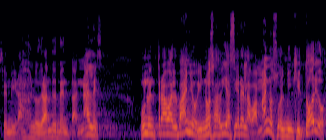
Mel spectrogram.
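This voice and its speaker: A Honduran man in his sixties, a pastor preaching a sermon by telling stories, animated and joking as he acts out the people he quotes. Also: fairly high pitch, moderate pace. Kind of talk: storytelling sermon.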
